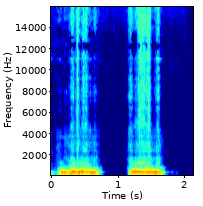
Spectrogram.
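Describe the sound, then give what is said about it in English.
Two drawn-out owl hoots, fairly loud, each lasting over half a second with a short silent gap between them. No one speaks. “Oh, that sounds like a handbag owl.”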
